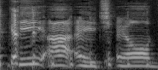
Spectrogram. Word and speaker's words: Pihl: And I was like, is it Pill? Is it Pile? Is it File? It's Pihl. I pronounced it Pill, but who knows? That sounds good to me.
